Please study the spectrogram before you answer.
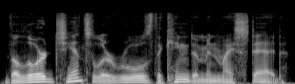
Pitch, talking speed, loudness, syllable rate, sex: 95 Hz, 185 wpm, -18 LUFS, 4.2 syllables/s, male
